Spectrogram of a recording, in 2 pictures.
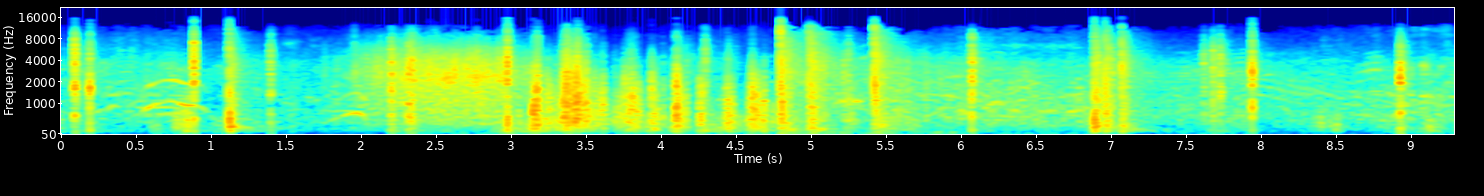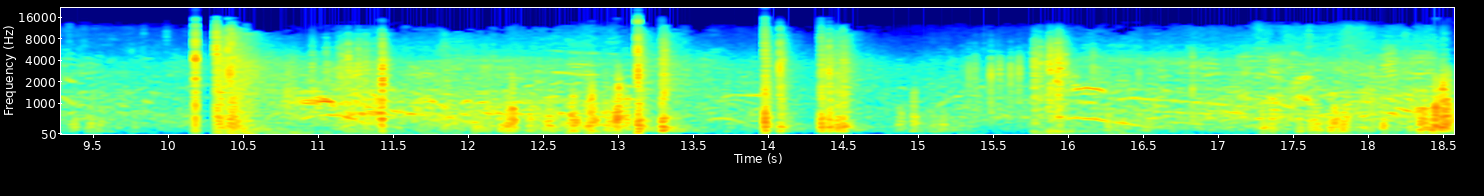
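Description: Fireworks display: a rapid, irregular string of sharp bangs and crackles from rising comets and bursting shells, thickest about two seconds in and again about ten seconds in.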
